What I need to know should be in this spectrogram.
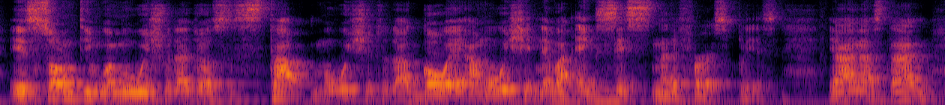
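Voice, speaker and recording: A man's voice: mid-range voice, a bit bright. Jamaican man commentating in an echoey room. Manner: deliberate, repeatedly addresses listeners with rhetorical asides. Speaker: vlog host and commentator. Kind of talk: opinion commentary addressed to viewers. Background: music.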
